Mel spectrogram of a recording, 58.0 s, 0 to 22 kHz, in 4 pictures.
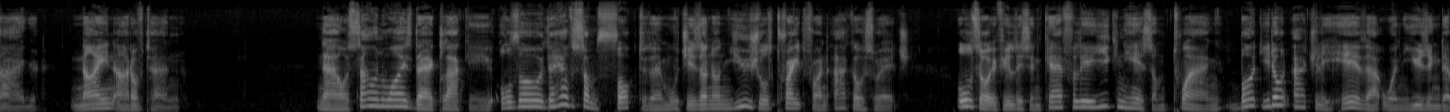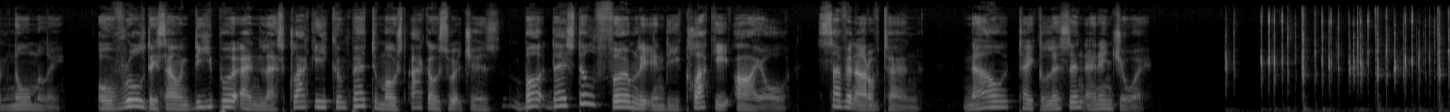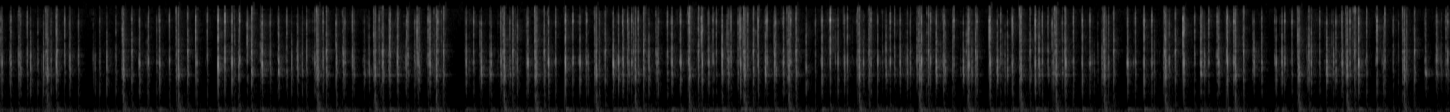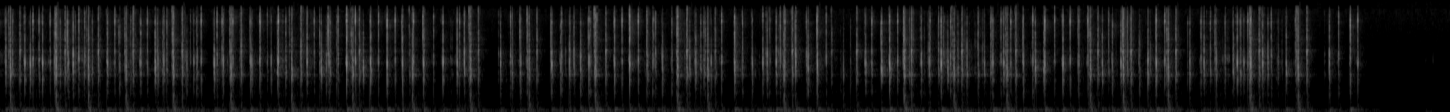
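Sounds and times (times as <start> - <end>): fast mechanical keyboard typing: 26.8 - 57.2.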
